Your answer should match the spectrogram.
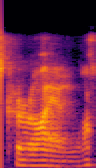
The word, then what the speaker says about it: Corio: My understanding is that if you're from Geelong, it's Corio.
